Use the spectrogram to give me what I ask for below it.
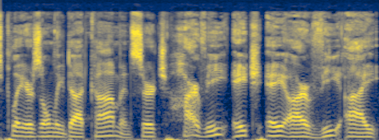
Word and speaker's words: Harvie: to for bass players only dot-com and search Harvey har VI e and your last name is spelled s that's it Harvey yes well bring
